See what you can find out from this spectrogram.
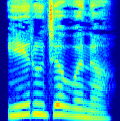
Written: ಏರುಜವ್ವನೆ

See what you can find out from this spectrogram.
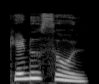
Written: ಗುಡಿಸಿಲು

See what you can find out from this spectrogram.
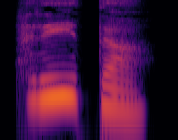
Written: ಹ್ರೀತ

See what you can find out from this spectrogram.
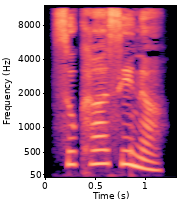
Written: ಸುಖಾಸನ

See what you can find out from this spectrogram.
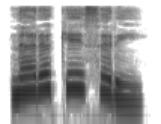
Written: ನರಕೇಸರಿ

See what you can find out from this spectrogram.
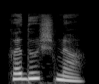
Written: ಕದುಷ್ಣ

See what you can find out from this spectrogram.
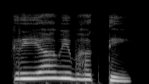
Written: ಕ್ರಿಯಾವಿಭಕ್ತಿ

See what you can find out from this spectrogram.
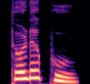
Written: ತುಡುಪು

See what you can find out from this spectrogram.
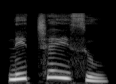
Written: ನಿಚ್ಚಯಿಸು

